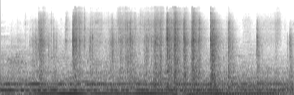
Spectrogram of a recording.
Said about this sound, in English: Then, I heard a crushing sound of a paper bag.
